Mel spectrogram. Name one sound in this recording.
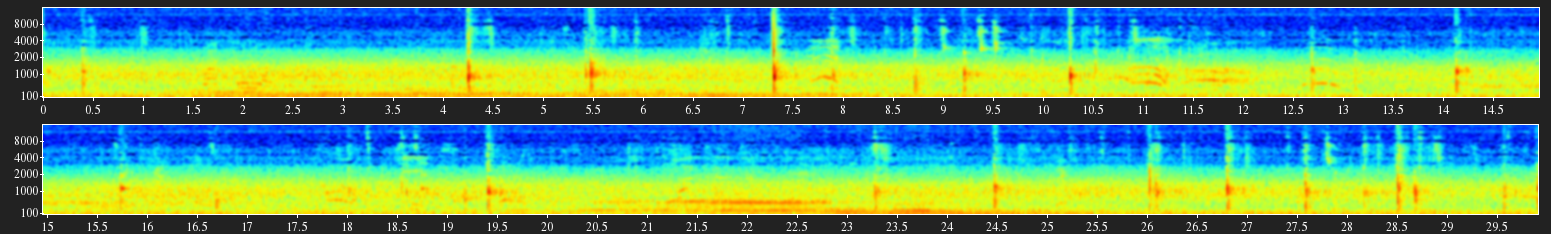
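Paddles pop sharply against a plastic ball again and again outdoors.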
